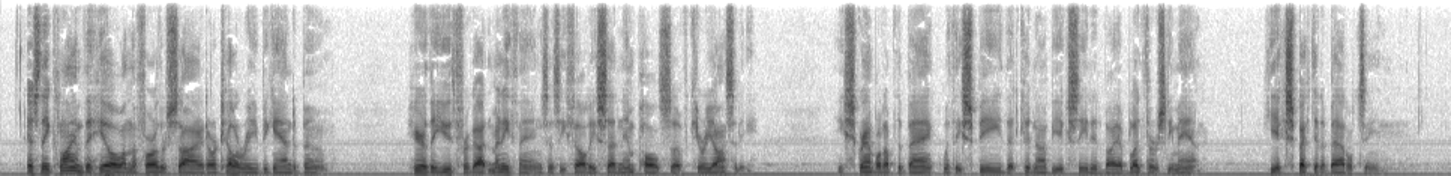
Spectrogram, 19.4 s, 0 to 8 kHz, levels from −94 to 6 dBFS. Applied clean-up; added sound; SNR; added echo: none; none; none; none.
